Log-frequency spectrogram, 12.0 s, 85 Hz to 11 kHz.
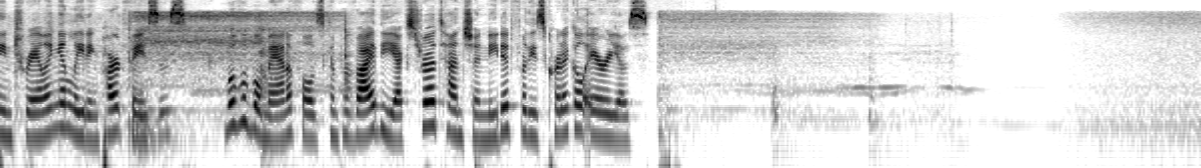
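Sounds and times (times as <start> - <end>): conveyor motor whir: 1.0 - 3.6, 6.7 - 12.0.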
